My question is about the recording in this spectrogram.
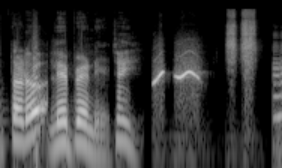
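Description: Speech, then two short whistled notes in the second half: a quick upward slide and then a slightly longer wavering note. A brief hiss follows.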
